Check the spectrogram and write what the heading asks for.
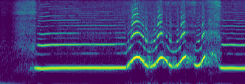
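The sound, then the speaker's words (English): A loud hand whistle holds one steady, piercing note, then warbles up and down in pitch four or five times before settling back to the steady tone. No one talks over it. “Um, I can whistle with my hands.”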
